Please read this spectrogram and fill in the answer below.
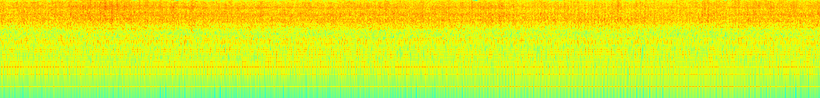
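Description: Snowblower engine running steadily under load while the machine throws a stream of snow, with a hiss of blowing snow. Its pitch sags slightly about seven seconds in and then recovers.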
